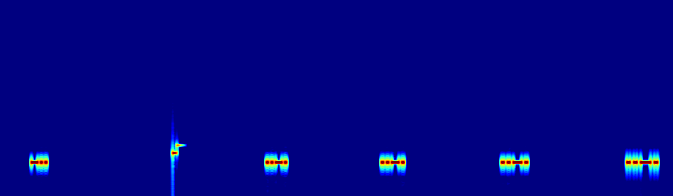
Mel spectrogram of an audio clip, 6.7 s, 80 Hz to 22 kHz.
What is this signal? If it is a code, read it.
Morse code, heard as a keyed tone, about 47 wpm, spaced as for 9 wpm, 700 Hz. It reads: D FFFF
